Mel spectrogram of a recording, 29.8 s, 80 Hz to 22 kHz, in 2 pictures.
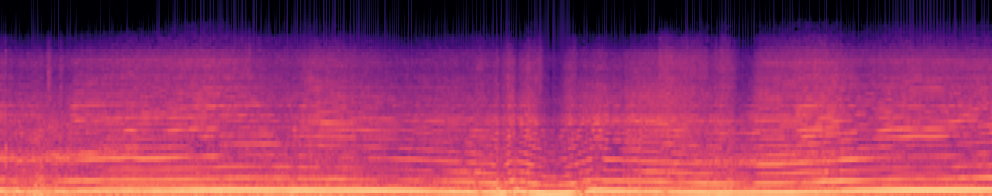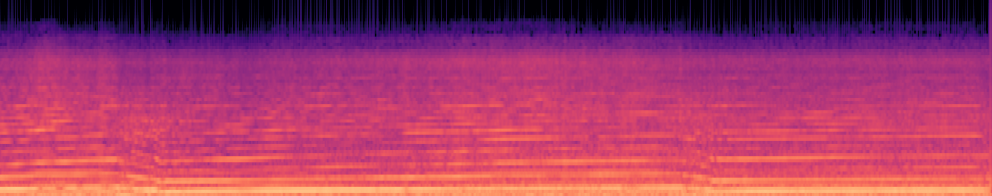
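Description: Honda H22A 2.2-litre DOHC VTEC inline-four in an Accord, driven hard on track. The revs climb steadily through each gear and drop sharply at the upshifts about 17 and 25 seconds in, with a brief dip and recovery about 8 seconds in.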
